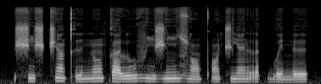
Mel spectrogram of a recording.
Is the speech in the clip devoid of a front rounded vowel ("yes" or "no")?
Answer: yes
